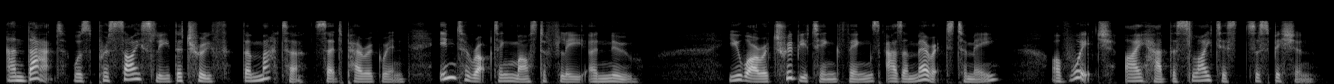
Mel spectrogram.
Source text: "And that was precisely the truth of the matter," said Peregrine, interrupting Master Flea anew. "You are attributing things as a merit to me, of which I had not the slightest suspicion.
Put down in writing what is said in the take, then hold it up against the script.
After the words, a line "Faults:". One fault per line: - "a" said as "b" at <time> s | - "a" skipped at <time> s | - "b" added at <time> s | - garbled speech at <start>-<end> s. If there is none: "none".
"And that was precisely the truth the matter," said Peregrine, interrupting Master Flea anew. "You are attributing things as a merit to me, of which I had the slightest suspicion.
Faults:
- "of" skipped at 2.3 s
- "not" skipped at 11.7 s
